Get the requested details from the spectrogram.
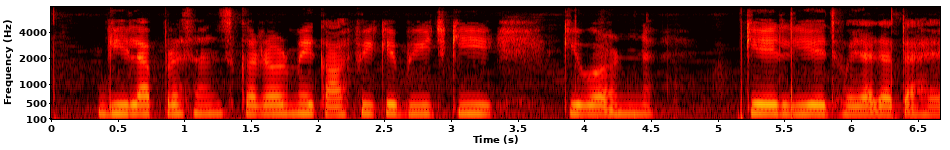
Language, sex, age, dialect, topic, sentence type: Hindi, female, 31-35, Hindustani Malvi Khadi Boli, agriculture, statement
